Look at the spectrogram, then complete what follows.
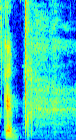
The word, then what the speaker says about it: Gen: I feel like I always want to say her name is Jen or something, but no, it's Gen.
